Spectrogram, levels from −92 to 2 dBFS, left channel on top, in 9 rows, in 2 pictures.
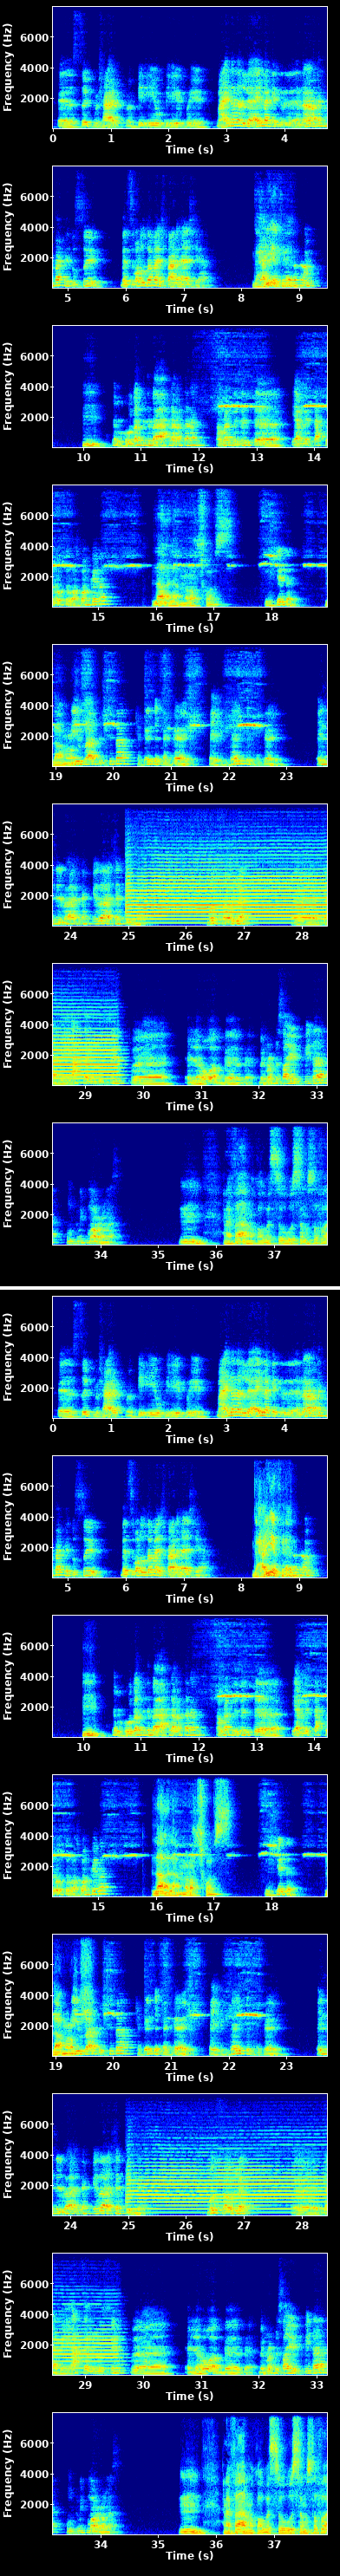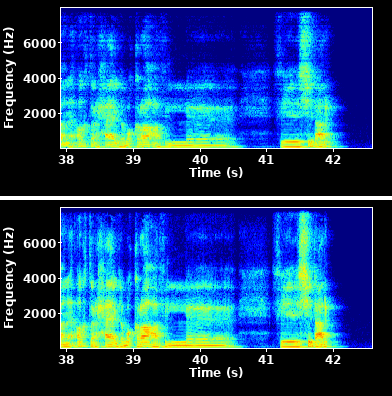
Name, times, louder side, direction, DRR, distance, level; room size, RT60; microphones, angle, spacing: voice 1, 0.1-5.5 5.9-7.4 8.3-9.2 10.5-15.2 17.9-18.4 19.2-21.4 21.7-22.9 23.5-25.3 26.4-27.1 27.8-30.4 30.7-34.3, equal, 5° left, 0.6 m, -27 dB
voice 2, 8.2-9.0 10.0-10.4 15.9-17.3 18.9-19.6 35.4-40.6 40.8-41.9, right 4 dB, 60° right, 0.3 m, -25 dB
sound 1, 12.3-13.1 13.8-14.6 15.1-15.8 16.3-16.8 17.2-17.3 17.8-18.2 18.5-19.1 19.3-19.5 19.8-20.1 20.5-21.0 21.2-21.5 22.0-22.6, left 1 dB, 20° right, 1.0 m, -31 dB
Trumpet, 24.9-29.6, left 6 dB, 90° left, 0.5 m, -23 dB
3.8 x 2.1 x 4.0 m
head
